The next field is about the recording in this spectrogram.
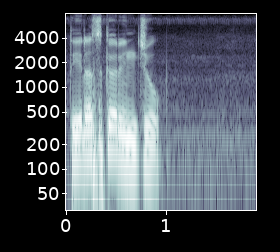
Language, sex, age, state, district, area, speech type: Telugu, male, 30-45, Telangana, Sangareddy, urban, read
